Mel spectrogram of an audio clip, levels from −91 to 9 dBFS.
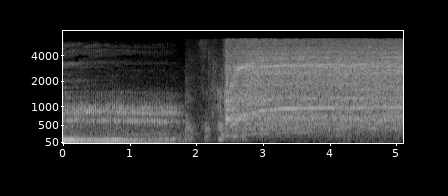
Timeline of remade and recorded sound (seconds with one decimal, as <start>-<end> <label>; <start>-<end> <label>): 0.0-5.1 recorded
